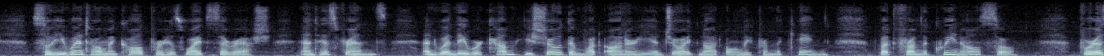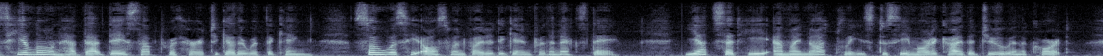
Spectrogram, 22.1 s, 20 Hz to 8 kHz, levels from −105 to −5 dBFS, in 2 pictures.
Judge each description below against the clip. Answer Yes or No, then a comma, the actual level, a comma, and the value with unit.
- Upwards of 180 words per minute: Yes, average, 200 wpm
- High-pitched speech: Yes, high, 195 Hz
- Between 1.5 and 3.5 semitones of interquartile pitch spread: Yes, average, 2.9 semitones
